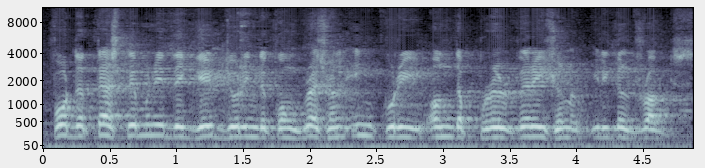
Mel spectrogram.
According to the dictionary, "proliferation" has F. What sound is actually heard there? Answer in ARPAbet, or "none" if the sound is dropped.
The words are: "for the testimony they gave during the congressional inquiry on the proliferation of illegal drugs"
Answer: P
